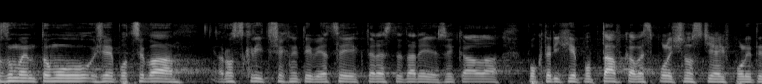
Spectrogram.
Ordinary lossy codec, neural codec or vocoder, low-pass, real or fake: Opus, 64 kbps; none; 7.2 kHz; real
